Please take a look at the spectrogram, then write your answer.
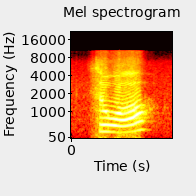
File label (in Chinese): "zuo2", phonics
